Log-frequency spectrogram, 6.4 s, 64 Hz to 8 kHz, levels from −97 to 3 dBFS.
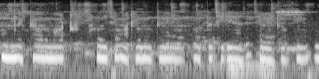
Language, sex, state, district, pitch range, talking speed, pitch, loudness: Bengali, female, Jharkhand, Sahebganj, 215-235 Hz, 105 wpm, 225 Hz, -14 LUFS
